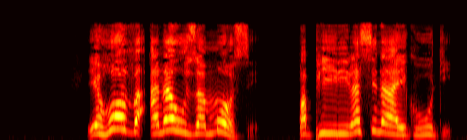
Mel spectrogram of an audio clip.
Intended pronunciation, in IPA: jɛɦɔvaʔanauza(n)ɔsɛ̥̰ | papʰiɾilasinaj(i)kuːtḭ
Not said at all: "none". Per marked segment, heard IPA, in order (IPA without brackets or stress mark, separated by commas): m, i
